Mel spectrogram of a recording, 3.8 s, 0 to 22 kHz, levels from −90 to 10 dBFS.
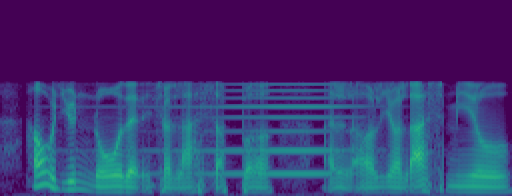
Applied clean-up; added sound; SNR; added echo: none; Bowed string instrument; 14 dB; none.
